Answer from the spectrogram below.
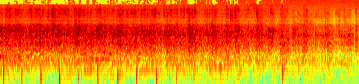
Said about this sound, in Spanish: ¿Cuántos decimos? Amén. Dale un aplauso fuerte.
